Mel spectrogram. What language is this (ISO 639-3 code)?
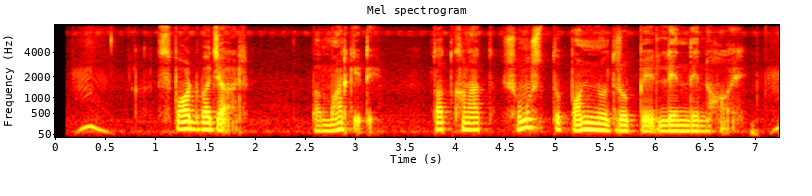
ben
